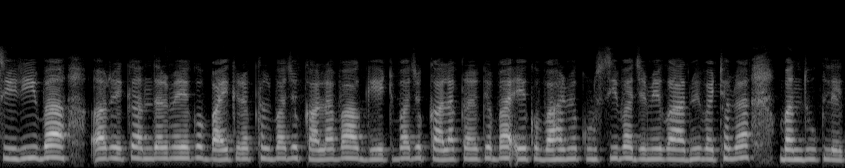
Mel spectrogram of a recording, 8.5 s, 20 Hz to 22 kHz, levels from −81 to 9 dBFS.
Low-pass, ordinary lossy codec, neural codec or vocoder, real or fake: 7.2 kHz; MP3, 48 kbps; none; real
